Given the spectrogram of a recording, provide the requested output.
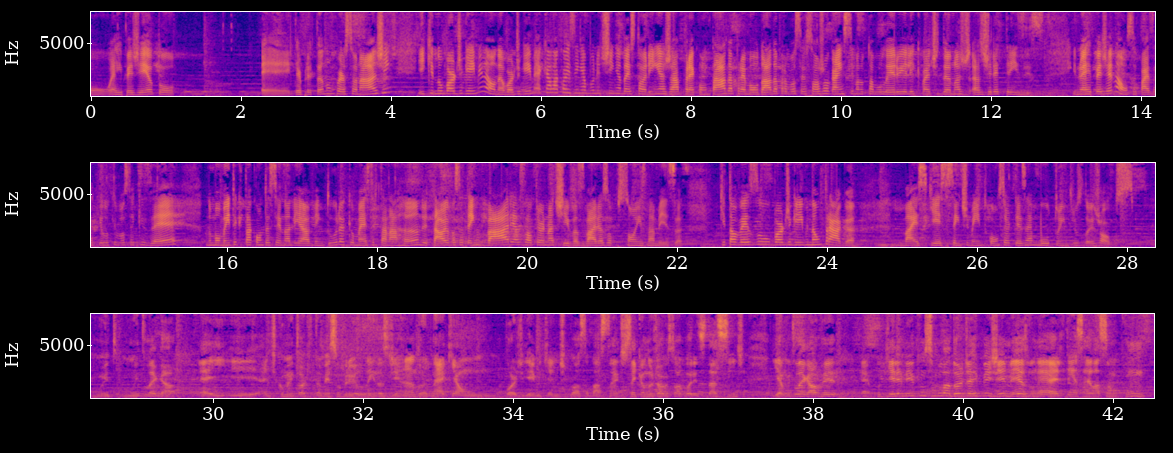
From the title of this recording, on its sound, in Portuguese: Ao vivo do Balde Galático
